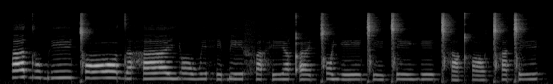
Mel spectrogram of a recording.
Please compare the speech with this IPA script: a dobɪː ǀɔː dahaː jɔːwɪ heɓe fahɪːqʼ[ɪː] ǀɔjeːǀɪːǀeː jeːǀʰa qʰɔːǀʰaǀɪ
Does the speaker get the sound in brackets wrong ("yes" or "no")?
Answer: no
